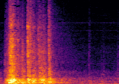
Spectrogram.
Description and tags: mono field recording made using a homemade mic
in a machine shop, sounds like filename--latching a different toolbox
metallic, percussion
